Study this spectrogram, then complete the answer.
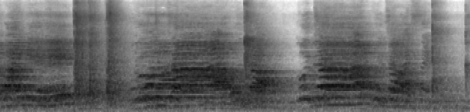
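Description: A classroom of students performing a rhythmic clapping chant, tepuk bucot, with thumb gestures: bursts of group claps and slaps alternating with chanting voices, loud and close, in a patterned repeating rhythm.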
